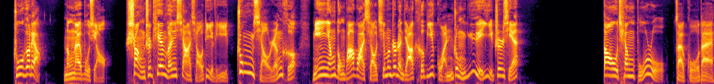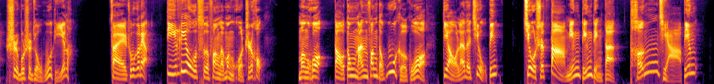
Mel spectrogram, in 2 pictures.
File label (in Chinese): 京腔灌口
